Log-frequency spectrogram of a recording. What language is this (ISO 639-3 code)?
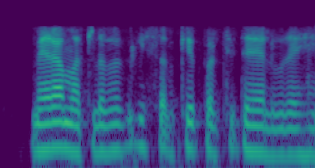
hin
